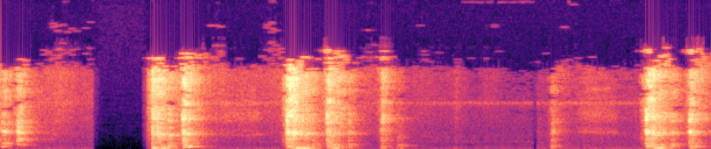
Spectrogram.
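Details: Four separate cough bursts, some double, with room noise between: a recurring cough from someone who cannot stop coughing.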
